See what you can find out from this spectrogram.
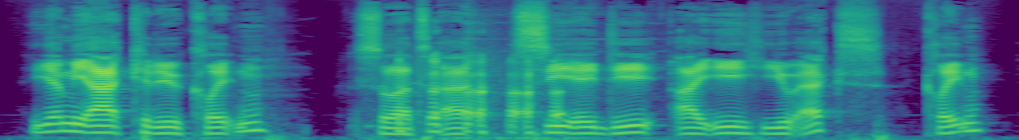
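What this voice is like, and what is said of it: Canadian accent. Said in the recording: “I love the Canadian accent.”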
